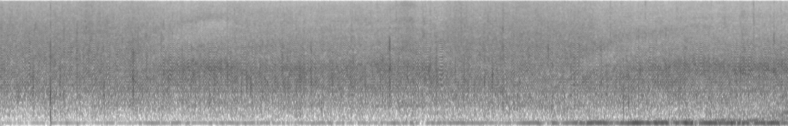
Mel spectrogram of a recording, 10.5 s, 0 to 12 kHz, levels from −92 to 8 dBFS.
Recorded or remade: remade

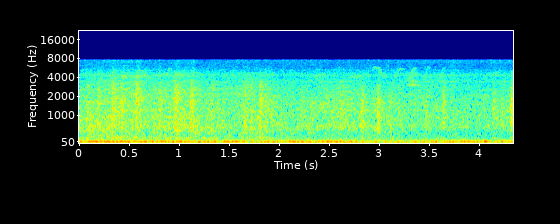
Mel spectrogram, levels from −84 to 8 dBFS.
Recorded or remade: remade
